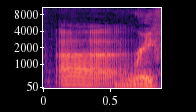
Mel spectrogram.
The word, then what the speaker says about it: Ralph: Zero running around with Ralph Fiennes. Rafe Fiennes. Rafe Fiennes, I'm sorry. It's spelled Ralph. Yeah. And I'm American, so it always comes out Ralph.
